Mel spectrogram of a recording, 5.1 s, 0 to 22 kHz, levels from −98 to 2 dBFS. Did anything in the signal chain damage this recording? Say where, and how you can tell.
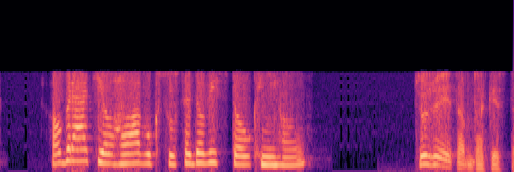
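Yes, the damage comes from the codec stage: G.726 ADPCM coding is audible for the whole clip. A harsh, rasping hiss rides on the speech and rises and falls with its level, and nothing passes above about 3.9 kHz. The codec sends only a few bits per sample of difference from an adaptive prediction. The heavy granular noise points to the 2-bit, 16 kbit/s mode, where quantisation error is coarsest and tracks the signal.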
